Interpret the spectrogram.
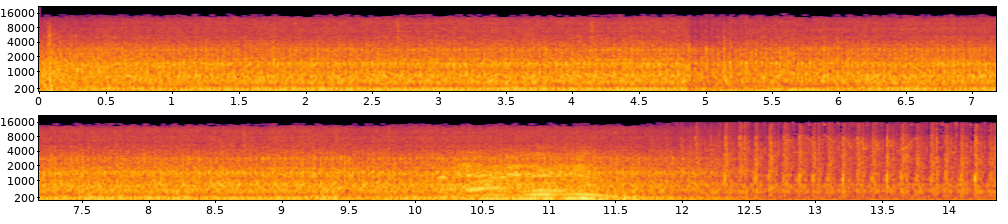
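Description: Diesel tractor engine running steadily, with a brief rising rev about five seconds in. A short rising-and-falling voice-like call comes about ten seconds in. Near the end the tractor sound gives way to the fast, even chugging of a small power tiller engine.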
